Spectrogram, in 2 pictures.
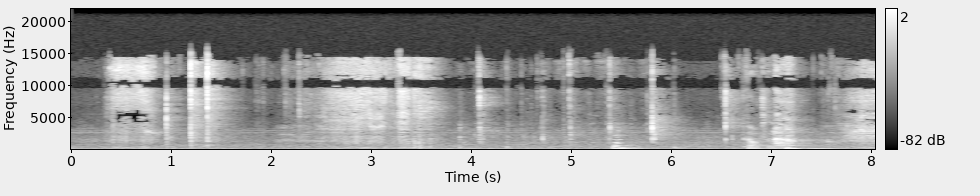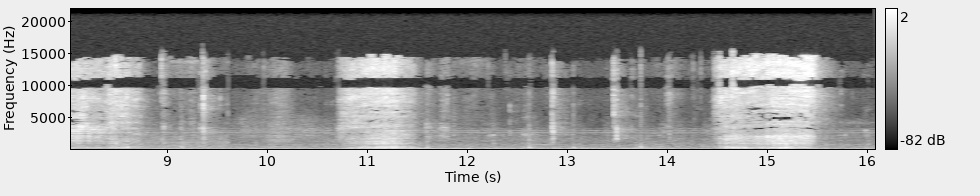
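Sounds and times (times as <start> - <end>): person slurping noodles: 7.7 - 8.8, 10.7 - 11.8, 14.4 - 15.6.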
